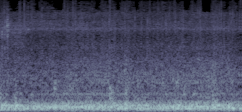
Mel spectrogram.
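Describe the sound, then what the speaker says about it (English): Steady low rumble of a car cabin while driving around Charlotte, with continuous road and engine noise heard from inside the vehicle, no talking. "They do pick up a little bit of the car noise."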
